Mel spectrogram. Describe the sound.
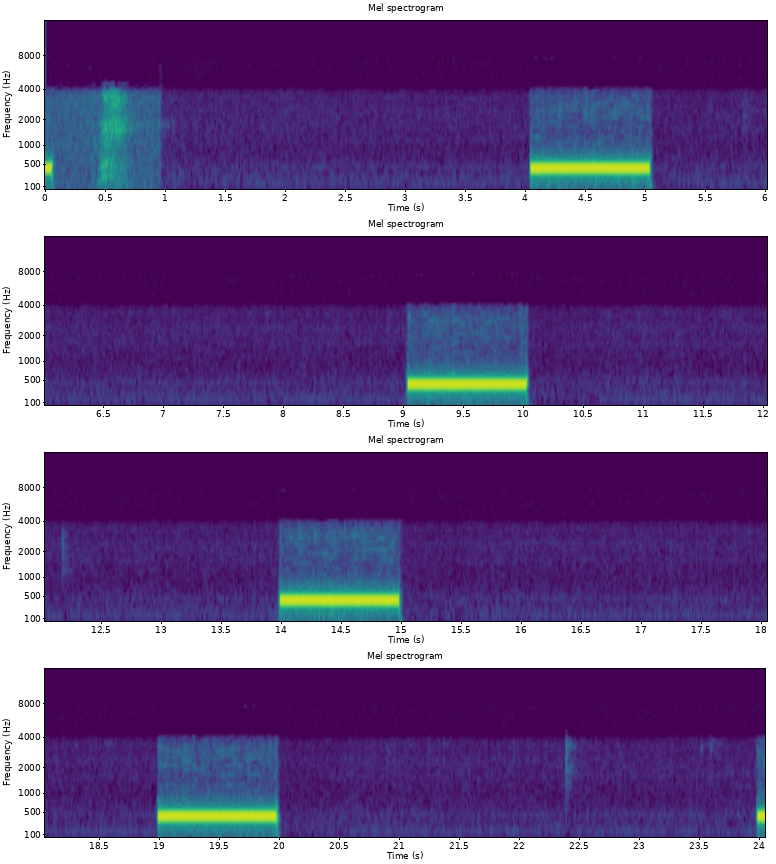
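A telephone line's ringing tone while a call is placed: four long steady beeps of a single mid-pitched tone, evenly spaced by several seconds of silence, with another beep just starting at the end.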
